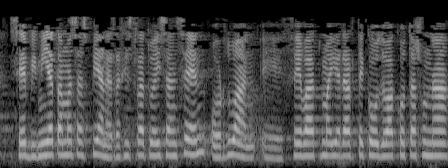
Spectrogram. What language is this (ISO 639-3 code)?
eus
